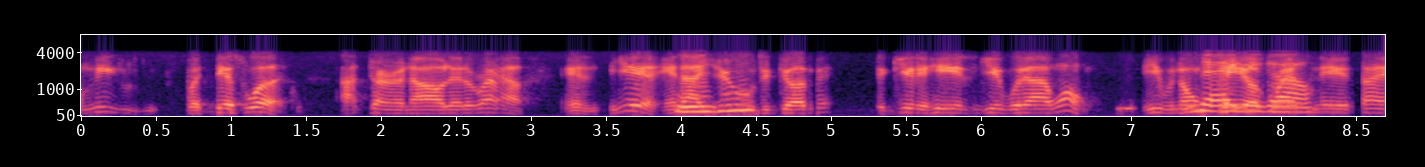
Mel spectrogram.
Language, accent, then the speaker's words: English; Memphis, Tennessee, United States; look, man, hey, I'm from Memphis. You know what I'm saying? I don't gang bang like that.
